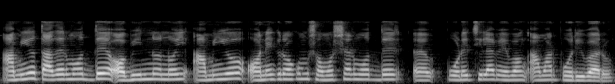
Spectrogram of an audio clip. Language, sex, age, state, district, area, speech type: Bengali, female, 30-45, West Bengal, South 24 Parganas, rural, spontaneous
